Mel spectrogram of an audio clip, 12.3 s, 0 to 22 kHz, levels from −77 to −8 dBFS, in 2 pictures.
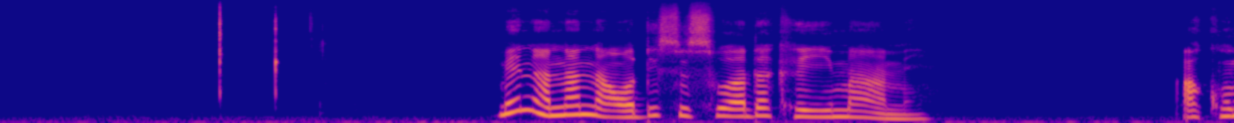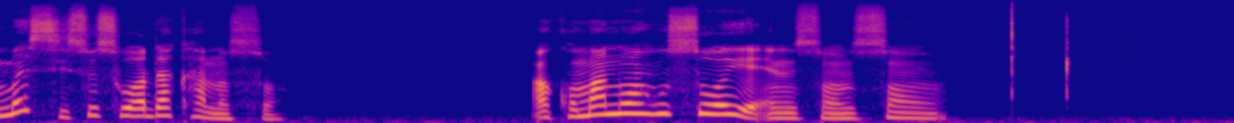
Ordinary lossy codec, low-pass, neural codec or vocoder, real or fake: none; none; autoencoder, 48 kHz, 128 numbers a frame, DAC-VAE, trained on Japanese speech; fake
